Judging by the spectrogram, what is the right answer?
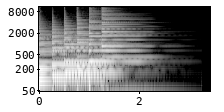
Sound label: A Minor Ab, guitar; Am/Ab arpeggiated; JGuitar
